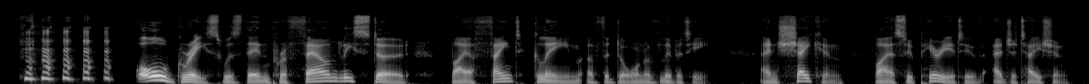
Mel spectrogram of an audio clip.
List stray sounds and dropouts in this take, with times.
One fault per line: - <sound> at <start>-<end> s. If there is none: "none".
- laugh at 0.2-1.2 s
